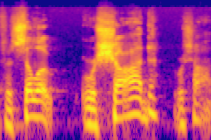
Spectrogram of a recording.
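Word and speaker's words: Phylicia Rashad: And you pronounce that Facilla Rashad?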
